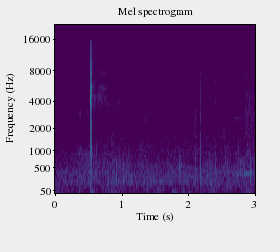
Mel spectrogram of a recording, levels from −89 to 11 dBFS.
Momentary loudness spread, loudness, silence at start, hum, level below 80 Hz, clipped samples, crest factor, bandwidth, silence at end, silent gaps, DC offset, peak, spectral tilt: 20 LU; -49 LUFS; 0 s; none; -86 dBFS; under 0.1%; 42 dB; 17 kHz; 0 s; none; under 0.1%; -20 dBFS; 0 dB/octave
